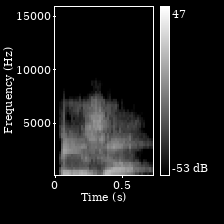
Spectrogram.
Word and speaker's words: pizza: ZZ is pronounced as TZ. Imagine the spelling is Pitza.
